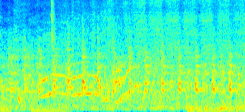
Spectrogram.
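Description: A truck engine runs with a loud, steady knocking, rapid rhythmic clatter repeating throughout, close up and with no one talking.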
